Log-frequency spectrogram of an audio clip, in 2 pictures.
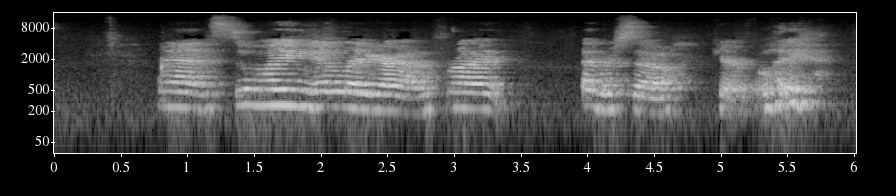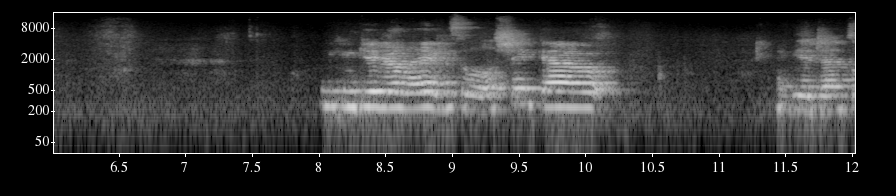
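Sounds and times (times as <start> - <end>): clothing rustling on yoga mats: 5.4 - 7.4.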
